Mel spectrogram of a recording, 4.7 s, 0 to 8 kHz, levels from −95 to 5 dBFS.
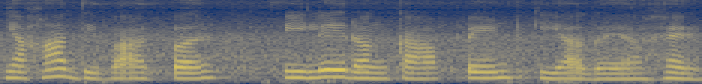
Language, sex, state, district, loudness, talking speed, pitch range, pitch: Hindi, female, Madhya Pradesh, Umaria, -17 LUFS, 130 wpm, 200-230 Hz, 215 Hz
